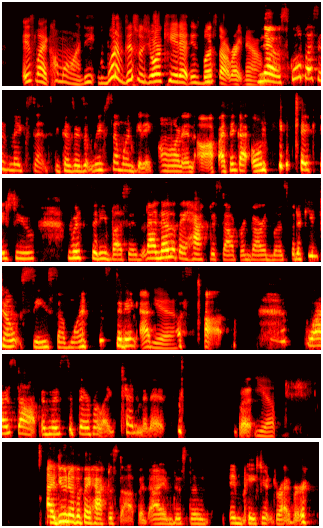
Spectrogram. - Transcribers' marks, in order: laughing while speaking: "only take issue"; laughing while speaking: "someone"; laughing while speaking: "stop"; chuckle; other background noise
- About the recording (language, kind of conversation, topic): English, unstructured, How does practicing self-discipline impact our mental and emotional well-being?
- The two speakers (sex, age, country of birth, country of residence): female, 35-39, United States, United States; female, 35-39, United States, United States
